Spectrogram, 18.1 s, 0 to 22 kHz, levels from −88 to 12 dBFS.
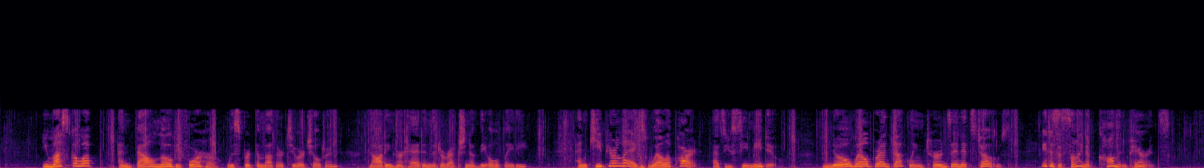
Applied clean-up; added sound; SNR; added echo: none; Scissors; 20 dB; none.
